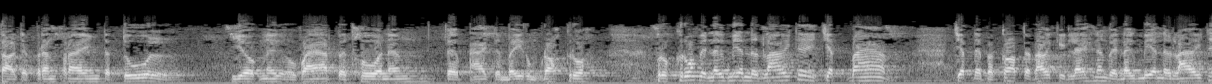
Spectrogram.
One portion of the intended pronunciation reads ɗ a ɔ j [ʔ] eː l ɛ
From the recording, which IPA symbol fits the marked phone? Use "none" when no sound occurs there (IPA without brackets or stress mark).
k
